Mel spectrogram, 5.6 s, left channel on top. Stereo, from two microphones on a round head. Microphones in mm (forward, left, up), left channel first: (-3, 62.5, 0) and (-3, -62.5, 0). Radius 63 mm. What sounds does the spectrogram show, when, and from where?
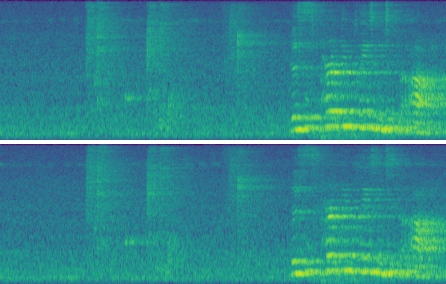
1.1 s footsteps: 25° left (ahead or behind), 4 m; by 3.1 s 50° left (ahead or behind), 5 m
3.6 s a woman speaking: 80° left, 3 m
